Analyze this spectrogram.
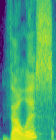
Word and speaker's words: vellus: Okay, So there's vellus, I believe is how you pronounce it.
